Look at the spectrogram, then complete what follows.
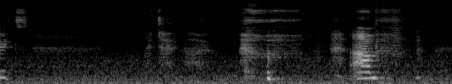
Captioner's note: laughs; still laughing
